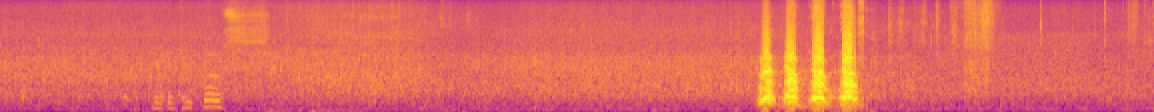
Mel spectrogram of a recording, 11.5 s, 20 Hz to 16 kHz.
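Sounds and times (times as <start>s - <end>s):
speech: 1.5s - 2.6s
dog barking near a stream: 7.6s - 8.8s.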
